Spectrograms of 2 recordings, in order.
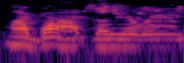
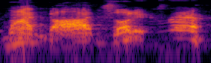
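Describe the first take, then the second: First: Low, quiet demonic growl; deep creepy demon voice. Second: Loud shouted demon voice; demon bellow. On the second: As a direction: bellow it like a monster. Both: Pretend. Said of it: "That's my demon voice".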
